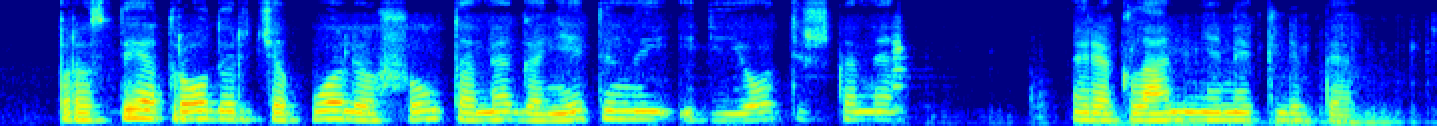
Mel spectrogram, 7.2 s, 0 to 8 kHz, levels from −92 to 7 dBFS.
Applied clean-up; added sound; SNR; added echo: neural mask model RNNoise.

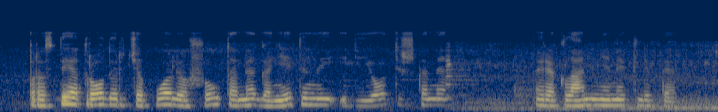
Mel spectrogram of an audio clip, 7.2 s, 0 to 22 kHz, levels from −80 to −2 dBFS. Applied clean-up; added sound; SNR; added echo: none; Motor vehicle (road); 18 dB; none.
